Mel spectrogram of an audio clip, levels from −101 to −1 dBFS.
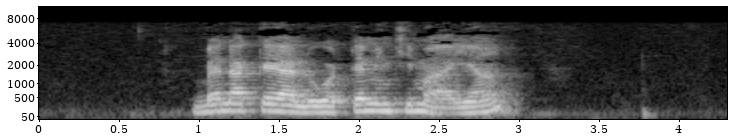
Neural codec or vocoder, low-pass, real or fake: none; 7.2 kHz; real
